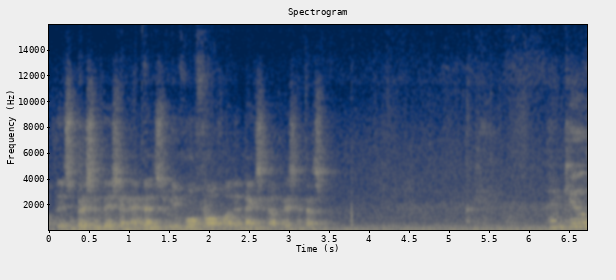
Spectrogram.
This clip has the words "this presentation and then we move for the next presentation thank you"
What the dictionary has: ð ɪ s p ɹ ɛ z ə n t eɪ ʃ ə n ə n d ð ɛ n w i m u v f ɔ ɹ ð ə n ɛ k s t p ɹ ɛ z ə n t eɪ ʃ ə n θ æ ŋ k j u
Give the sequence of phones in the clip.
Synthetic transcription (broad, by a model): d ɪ s p ɹ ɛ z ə n t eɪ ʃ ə n ə n d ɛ n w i m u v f ɔ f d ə n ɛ k s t p ɹ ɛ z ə n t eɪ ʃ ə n t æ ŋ k j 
